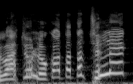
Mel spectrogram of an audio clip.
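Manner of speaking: loud, high cry of disbelief; high-pitched exasperated donkey; dismayed. Acted. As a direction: wail in frustration. Donkey still sounds ugly.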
